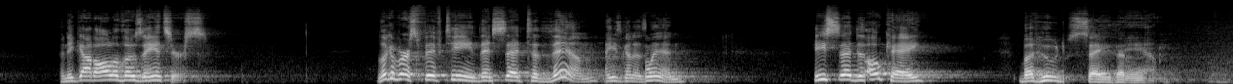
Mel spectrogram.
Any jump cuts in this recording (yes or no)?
yes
